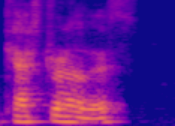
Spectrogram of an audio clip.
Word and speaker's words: Castroneves: Sports Corner and sports happened all over the place this week, starting with the Indy 500, Helio Castroneves. Did I pronounce that wrong? – Castroneves.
